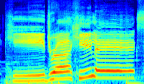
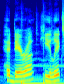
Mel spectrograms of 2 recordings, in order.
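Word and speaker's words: Hedera helix: Plan foldies. 1 2 3. Heedra helix. Or the correct way to say it is hideera helix or what you would call the English ivy.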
